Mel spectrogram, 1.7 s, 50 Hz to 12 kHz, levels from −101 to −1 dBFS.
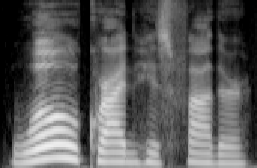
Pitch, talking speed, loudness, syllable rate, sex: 195 Hz, 140 wpm, -15 LUFS, 3.2 syllables/s, female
